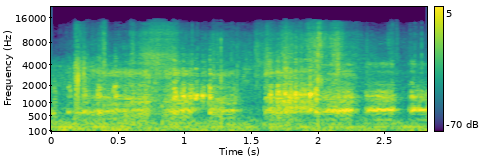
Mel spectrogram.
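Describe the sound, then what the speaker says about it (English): Farm chickens clucking and calling in a busy overlapping chorus, fairly close, with a steady background hum and no talking. "Lovely chickens here."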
